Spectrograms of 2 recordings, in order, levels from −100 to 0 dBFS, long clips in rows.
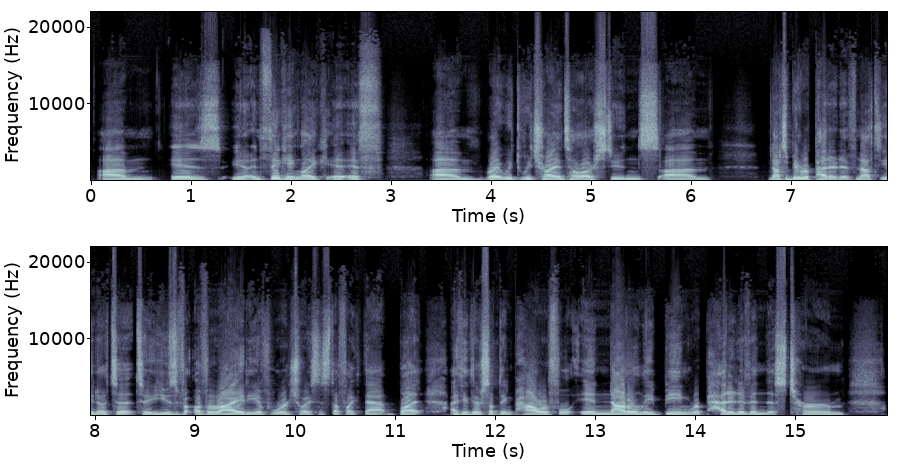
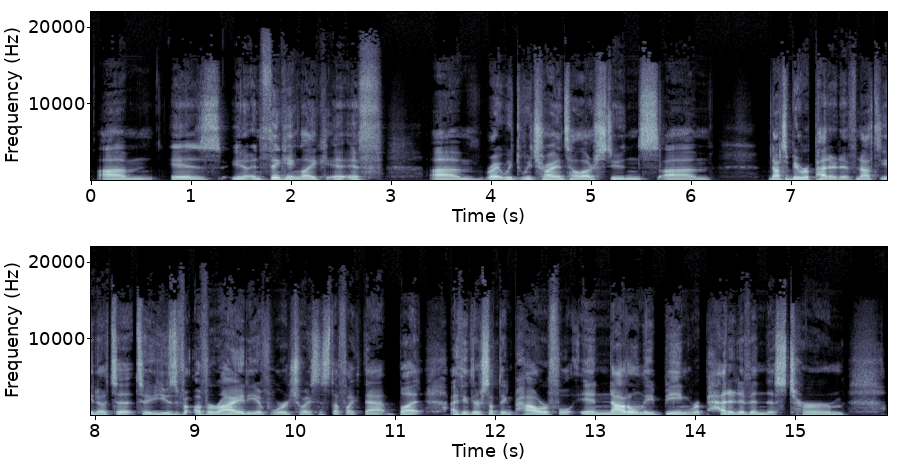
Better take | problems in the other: second | distortion; slight; 10 dB below the speech

